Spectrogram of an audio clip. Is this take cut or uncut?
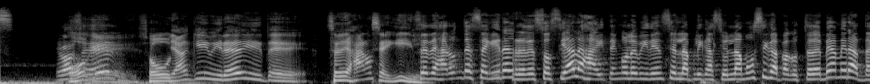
cut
